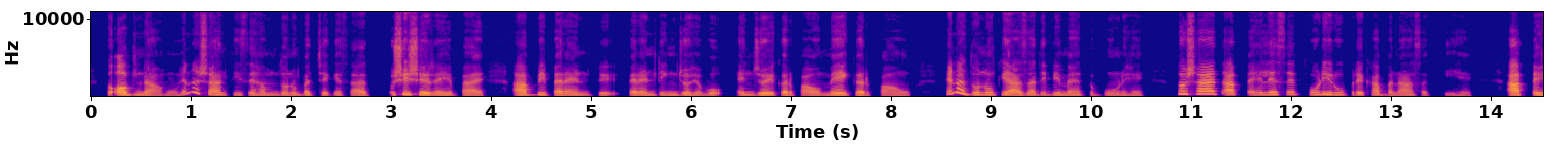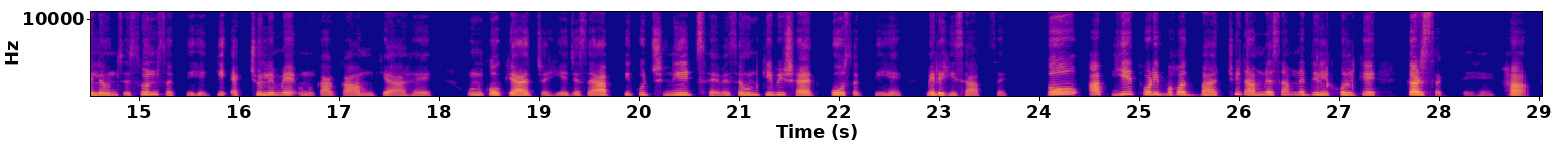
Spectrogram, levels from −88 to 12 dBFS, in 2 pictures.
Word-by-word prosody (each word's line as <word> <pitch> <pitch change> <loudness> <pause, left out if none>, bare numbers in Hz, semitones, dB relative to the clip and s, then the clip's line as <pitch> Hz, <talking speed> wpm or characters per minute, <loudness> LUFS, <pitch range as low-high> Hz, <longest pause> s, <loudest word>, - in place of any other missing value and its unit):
तो - - +1
अब 275 - +9
ना 205 -5 -1
हो। 190 0 -11
है 305 - -6
ना? - - -2
शांति 250 -5 -1
से 240 -1 -5
हम 230 0 -6
दोनों 225 0 -4
बच्चे 215 0 -3
के 210 0 -9
साथ 210 -1 -3
ख़ुशी 265 +8 0
से 270 -3 +7
रह 210 -1 -1
पाए, 190 -1 -1 0.3
आप 235 0 +6
भी 250 - -1
पैरेंटि 225 +1 -1 0.2
पैरेंटिंग 220 +1 -1
जो 220 - +1
है 215 -1 -5
वो 220 +1 -5
एन्जॉय 215 +1 +2
कर 205 -1 +2
पाओ, 200 +1 -1
मैं 220 +4 +2
कर 205 -3 +3
पाऊँ, 185 0 -6 0.4
है - - +5
ना? - - +6
दोनों 265 0 0
की 260 0 -3
आज़ादी 230 +1 +2
भी 240 +1 -4
महत्वपूर्ण 215 -1 -7
है, 205 0 -11 0.4
तो 365 - +6
शायद 360 0 +5
आप 300 - +5
पहले 275 -1 -1
से 300 +1 -5
थोड़ी 285 0 -1
रूपरेखा 260 0 -2
बना 215 +1 -5
सकती 195 -4 -18
हैं। 180 - -15 0.4
आप 265 0 +9
पहले 245 0 +2
उनसे 240 +1 -5
सुन 285 +4 -2
सकती 205 -5 -12
हैं 190 - -10
कि 240 - -9
एक्चुअली 255 +2 -2
में 260 0 -2
उनका 235 -1 -7
काम 215 0 -5
क्या 190 -3 -3
है? 185 -1 -9 0.4
उनको 265 +1 +1
क्या 235 -3 +4
चाहिए? 200 -2 -11
जैसे 210 +4 -9
आपकी 225 +3 +1
कुछ 260 0 -10
नीड्स 250 +1 -2
हैं, 185 - -5
वैसे 215 +5 -5
उनकी 250 +1 -2
भी 255 0 -4
शायद 225 -2 +3 0.2
हो 260 - +6
सकती 225 -3 -13
हैं, 210 - -10 0.3
मेरे 215 +2 +4
हिसाब 215 -3 -7 0.2
से। 210 - -17 0.4
तो 320 +7 +5
आप 325 - +4
ये 300 +5 +1
थोड़ी-बहुत 290 -4 +2
बातचीत 245 +7 -2
आमने-सामने 275 +1 -1
दिल 255 +2 -2
खोल 265 -1 +1
के 270 -1 0 0.4
कर 285 -1 +12
सकते 275 - -11
हैं। 195 +1 -24
हाँ, - - +3
235 Hz, 190 wpm, -22 LUFS, 215-265 Hz, 0.4 s, कर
